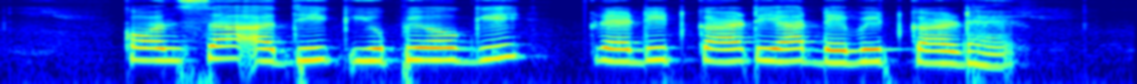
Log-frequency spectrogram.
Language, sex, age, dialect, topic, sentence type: Hindi, female, 18-24, Marwari Dhudhari, banking, question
